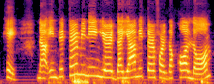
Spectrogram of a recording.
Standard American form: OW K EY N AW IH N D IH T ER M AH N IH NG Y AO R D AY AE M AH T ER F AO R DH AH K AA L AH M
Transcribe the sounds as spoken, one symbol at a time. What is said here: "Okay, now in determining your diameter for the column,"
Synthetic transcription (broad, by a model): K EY N AW IH N D IH T ER M AH N IH NG Y AO R D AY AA M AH T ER F AO R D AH K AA L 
